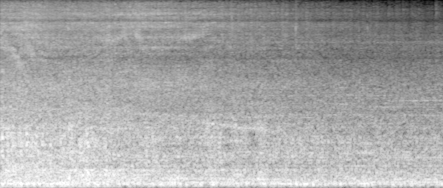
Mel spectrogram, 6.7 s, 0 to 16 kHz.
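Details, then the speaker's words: Late-model Grob 4V-36 bandsaw running in low range, gear 2, about 420 ft/min. A steady run with a fast light tick, three or four per second. The blade is straight, but a rough blade weld catches the guides, which look like new. "Blade weld, Yeah, that's the blade weld's not so good, eh? Blade's straight, it's just picking up on that weld, Yep. hitting on the blade guides or something."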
